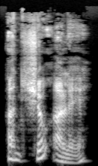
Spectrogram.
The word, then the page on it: ansho′a-le: Galindri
